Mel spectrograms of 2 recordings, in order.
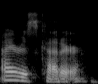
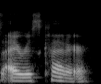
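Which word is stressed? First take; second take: iris; Cutter. First: The stress falls on the first word. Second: The stress falls on the second word. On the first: It is someone who cuts flowers. "one's like an iris cutter" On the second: It is a person's name. "that's the person"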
